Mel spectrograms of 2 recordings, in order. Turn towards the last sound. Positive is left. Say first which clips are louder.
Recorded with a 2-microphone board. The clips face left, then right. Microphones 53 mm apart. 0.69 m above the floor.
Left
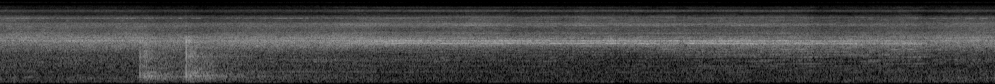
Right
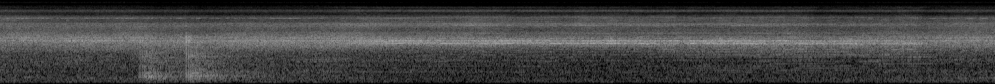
# left 2 dB
turn(degrees=25)  # may be behind; listen again after turning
